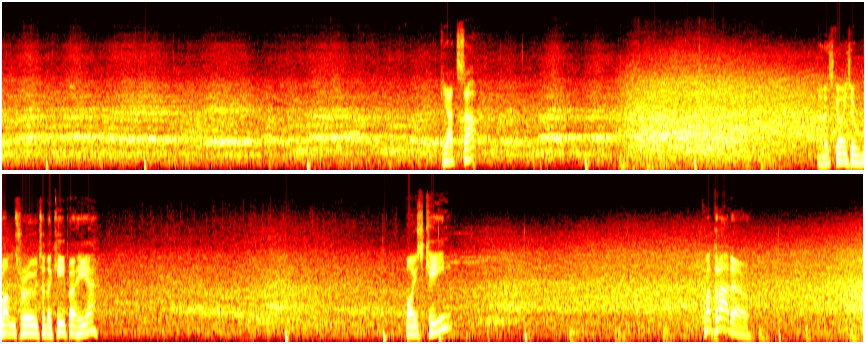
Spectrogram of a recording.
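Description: A large stadium crowd chants and roars.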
